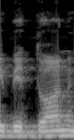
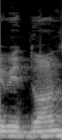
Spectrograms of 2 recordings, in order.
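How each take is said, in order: First: विद्वान said as vidaan, dropping the v after d; विद्वान without the dv cluster; the careless विद्वान; wrong pronunciation. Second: विद्वान said as vidvaan, with the full dv cluster; विद्वान with a clear v after the d; the careful विद्वान; correct pronunciation. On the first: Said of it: "गलत है". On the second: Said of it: "सही है". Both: Shown as a demonstration.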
